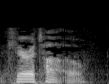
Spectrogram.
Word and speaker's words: charitoo: All right, karatao. C-H-A-R-I-T-O-O. It's got the O-O ending with the short O and the long O, the omicron and the omega.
